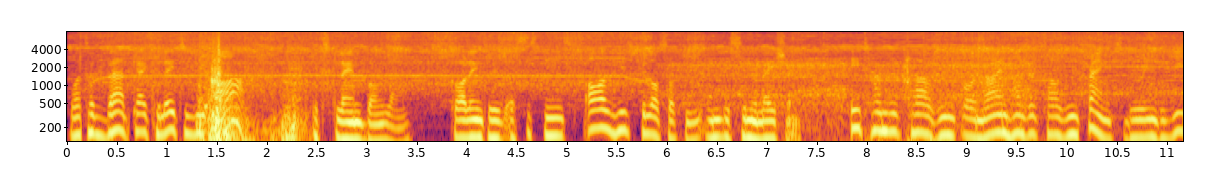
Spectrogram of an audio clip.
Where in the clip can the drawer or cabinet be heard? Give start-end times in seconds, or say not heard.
1.2-2.5, 7.8-8.7.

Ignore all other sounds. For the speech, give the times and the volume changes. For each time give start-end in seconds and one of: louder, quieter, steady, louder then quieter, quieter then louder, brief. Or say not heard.
0.0-11.1 steady.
